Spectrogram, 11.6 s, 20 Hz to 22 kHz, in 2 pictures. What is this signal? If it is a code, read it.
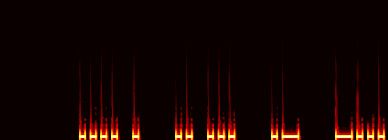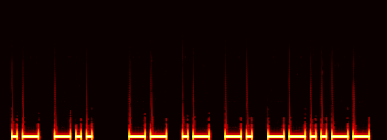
Morse code, heard as a keyed tone, about 15 wpm, 700 Hz. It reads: HE IS A BAD MAN,
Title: Sentences from Top 1100 Words 15wpm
